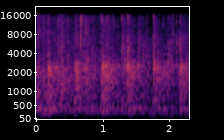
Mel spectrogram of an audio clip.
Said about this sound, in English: Holy, holy, holy is the Lord of hosts. The whole earth is full of his glory. Give him one more hand clap of praise today. Amen.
